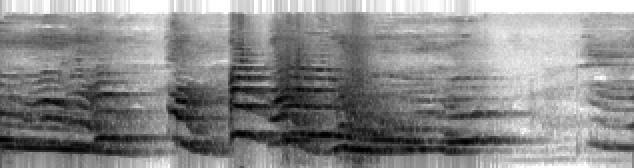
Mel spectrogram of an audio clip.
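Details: Duet of a min pin and a boxer-pit, pet dogs howling together unprompted: wavering, rising and falling howls with yipping breaks, ending in a brief pause before another howl begins.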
